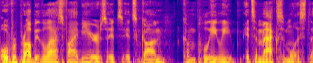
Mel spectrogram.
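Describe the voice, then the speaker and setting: On a very clean recording with a silent background, a man with a Western Canadian accent speaks at a fairly quick pace with ordinary pitch variation. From Northern Alberta, Canada. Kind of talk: interview.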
